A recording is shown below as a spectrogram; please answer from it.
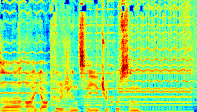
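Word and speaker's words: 野球人生一直線: I believe the pronunciation is Yakyuu Jinsei Icchokusen, which roughly translates to straight baseball life, and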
